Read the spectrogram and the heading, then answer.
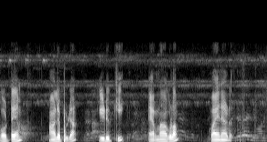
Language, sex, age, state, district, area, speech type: Malayalam, male, 18-30, Kerala, Kottayam, rural, spontaneous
